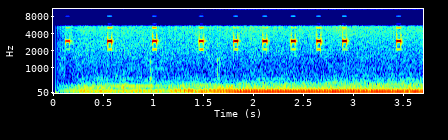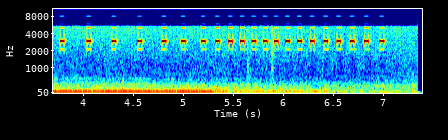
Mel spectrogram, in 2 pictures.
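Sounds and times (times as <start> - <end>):
military radar detector: 1.4 - 7.1.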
